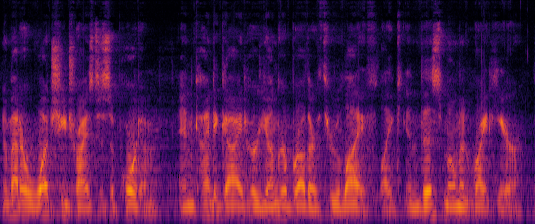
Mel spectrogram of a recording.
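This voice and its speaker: Deep-voiced man narrating a theory. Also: fairly even intonation, a little fast, pushed and bright, soft background music, poor audio. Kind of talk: scripted narration.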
